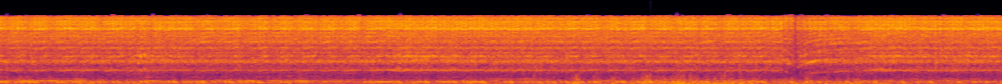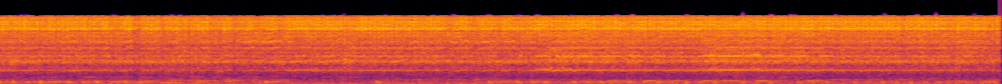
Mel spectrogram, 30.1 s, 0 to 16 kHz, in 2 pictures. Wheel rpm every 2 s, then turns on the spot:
160, 160, 160, 160, 160, 150, 150, 160, 160, 160, 160, 160, 160, 160, 160.
none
